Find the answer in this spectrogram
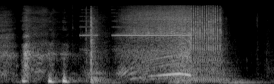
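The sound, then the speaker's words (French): A power screwdriver whirs as it drives screws through aluminium fairings onto the cargo box of an electric cargo bike. A few short knocks come first, then a sustained motor whine that climbs slightly in pitch before cutting off. “Toute cette caisse doit être protégée par des, des carénages en aluminium et c'est ce que je suis en train de visser”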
